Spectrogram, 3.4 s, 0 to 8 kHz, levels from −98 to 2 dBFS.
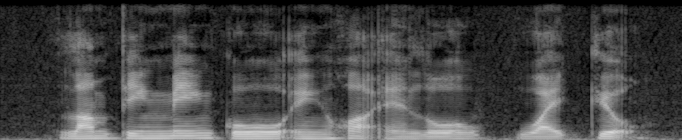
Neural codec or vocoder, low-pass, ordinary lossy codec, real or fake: codec, 16 kHz, 4 kbps, FunCodec, trained on Chinese and English, 50 frames a second; none; none; fake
